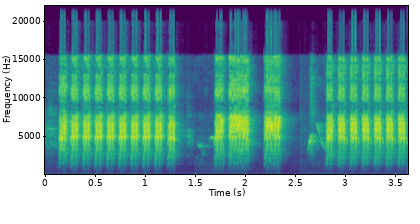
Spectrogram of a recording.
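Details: Grey-cheeked Bulbul in a master recording for training songbirds, giving harsh, buzzy, scratchy bursts repeated in quick runs of about three per second, broken by a few longer rasping notes and short pauses.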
